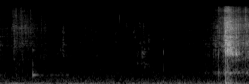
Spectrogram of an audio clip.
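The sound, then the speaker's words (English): Soda being poured into a glass: faint fizzy crackling and a small drip, then a sudden louder splash of liquid near the end. No one talks. “Like, I might have poured a little too much in there for me.”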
